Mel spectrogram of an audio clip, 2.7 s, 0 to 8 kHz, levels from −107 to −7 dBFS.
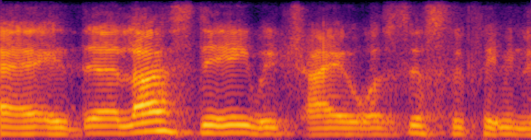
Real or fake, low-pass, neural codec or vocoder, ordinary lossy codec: fake; 7.2 kHz; codec, 16 kHz in and 24 kHz out, 0.4 kbps, LongCat-Audio-Codec, fine tuned four codebook decoder; Opus, 16 kbps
